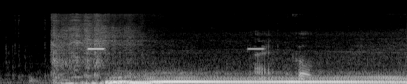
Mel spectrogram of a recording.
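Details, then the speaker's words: Infiniti Q50 after installing an AMS fuel pump, running E30, second start: short crank catches quickly and settles into a smooth, steady idle with a few dash chimes; fuel pump heard, back to normal. "okay you heard the fuel pump oh yeah back to normal so see all good to go"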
